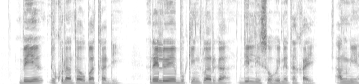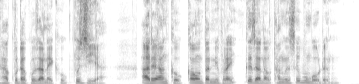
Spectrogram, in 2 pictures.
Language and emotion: Bodo, sad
